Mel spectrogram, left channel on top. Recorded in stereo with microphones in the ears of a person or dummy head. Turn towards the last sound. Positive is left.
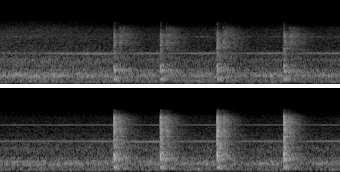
turn(degrees=-55)  # may be behind; listen again after turning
